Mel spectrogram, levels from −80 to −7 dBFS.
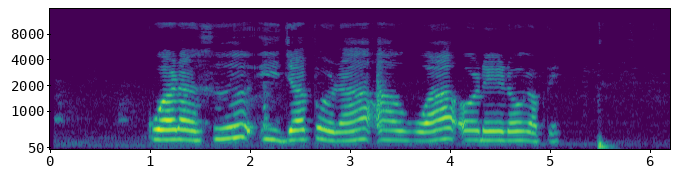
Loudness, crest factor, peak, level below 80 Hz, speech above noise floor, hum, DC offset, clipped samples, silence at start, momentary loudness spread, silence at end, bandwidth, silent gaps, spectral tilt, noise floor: -22 LUFS; 18 dB; -4 dBFS; -48 dBFS; 40 dB; none; under 0.1%; under 0.1%; 1 s; 16 LU; 0.6 s; 11.5 kHz; none; -6 dB/octave; -62 dBFS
